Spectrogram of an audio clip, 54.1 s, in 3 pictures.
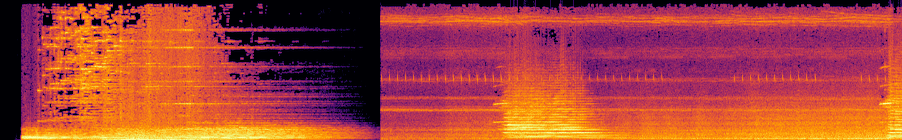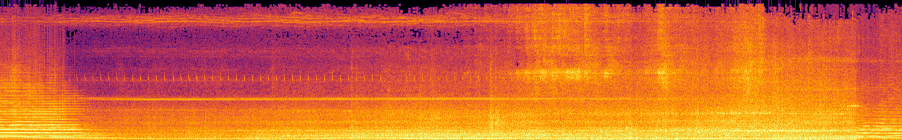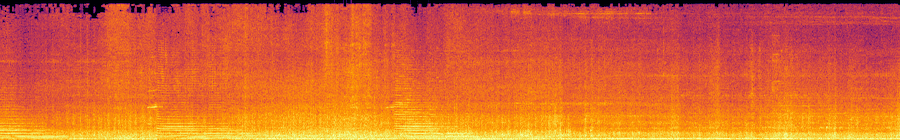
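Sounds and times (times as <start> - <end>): locomotive air horn: 10.0 - 12.6, 17.6 - 20.4, 35.1 - 37.4, 39.1 - 41.2, 43.9 - 45.7.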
